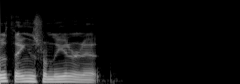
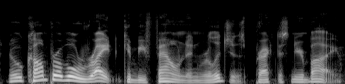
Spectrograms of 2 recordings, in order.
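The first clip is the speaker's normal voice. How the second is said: lower, measured document read; lore reading; 5 semitones lower than usual. Acted. Streamer reading cult lore to viewers, measured and low. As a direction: read it like an old dark chronicle.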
